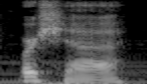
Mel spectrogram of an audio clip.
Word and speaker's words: Porsche: The E is not silent. It's called Porsche.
